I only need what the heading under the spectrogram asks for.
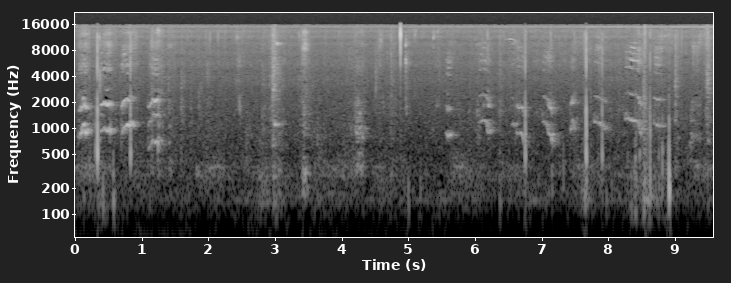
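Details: Puppies whimpering: a quick run of high, squeaky whines at the start, then more short rising and falling squeals in bursts after a pause, mixed with scattered clicks and knocks.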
